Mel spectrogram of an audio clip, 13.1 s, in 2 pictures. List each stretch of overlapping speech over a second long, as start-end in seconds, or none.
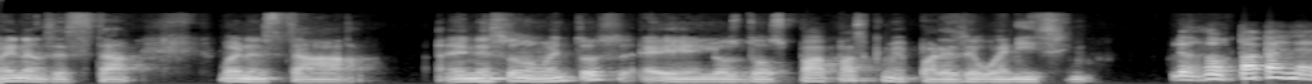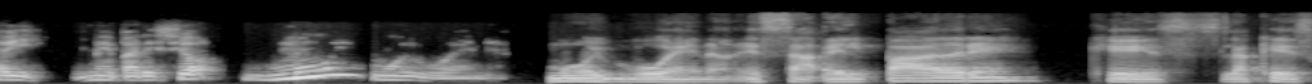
none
